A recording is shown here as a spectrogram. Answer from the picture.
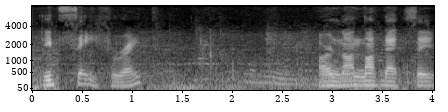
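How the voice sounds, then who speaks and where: A fairly low-voiced man with a Portuguese accent at a very slow pace, music in the background. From Brazil. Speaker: travel vlogger. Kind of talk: casual street interview.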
